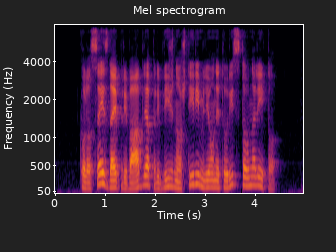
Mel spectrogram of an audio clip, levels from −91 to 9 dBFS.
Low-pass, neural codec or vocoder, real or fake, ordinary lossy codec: 7.2 kHz; none; real; none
